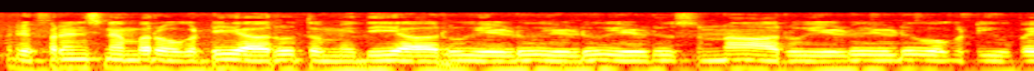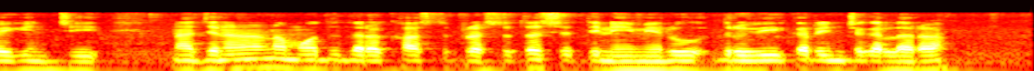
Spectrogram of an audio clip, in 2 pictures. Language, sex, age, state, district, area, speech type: Telugu, male, 18-30, Andhra Pradesh, Krishna, urban, read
